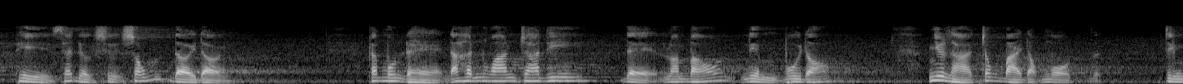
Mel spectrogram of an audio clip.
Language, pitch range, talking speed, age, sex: Vietnamese, 130-205 Hz, 140 wpm, 20-39, male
